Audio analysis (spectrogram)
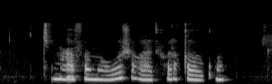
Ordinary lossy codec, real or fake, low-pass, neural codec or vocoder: MP3, 48 kbps; real; 7.2 kHz; none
